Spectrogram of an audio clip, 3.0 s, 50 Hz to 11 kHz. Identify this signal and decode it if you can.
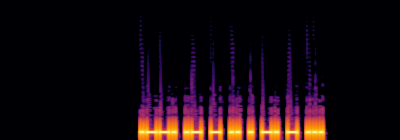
Morse code, heard as a keyed tone, about 50 wpm, 700 Hz. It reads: PATIENTS
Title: ES:S Suffix - Top 100 Words with Base Words 50wpm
